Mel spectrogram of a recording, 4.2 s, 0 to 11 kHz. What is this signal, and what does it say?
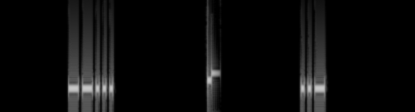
Morse code, heard as a keyed tone, about 36 wpm, 700 Hz. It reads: 7 U
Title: Single Character (Letter:Number:Punctuation:Prosign) Alt 35wpm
